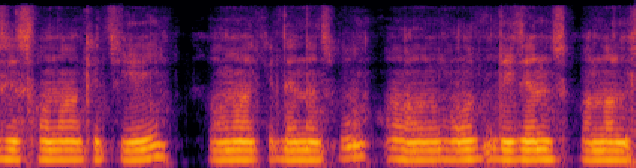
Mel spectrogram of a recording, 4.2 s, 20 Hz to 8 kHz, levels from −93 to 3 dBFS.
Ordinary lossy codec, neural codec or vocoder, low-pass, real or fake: AAC, 48 kbps; codec, 16 kHz, 4.8 kbps, FACodec; 7.2 kHz; fake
